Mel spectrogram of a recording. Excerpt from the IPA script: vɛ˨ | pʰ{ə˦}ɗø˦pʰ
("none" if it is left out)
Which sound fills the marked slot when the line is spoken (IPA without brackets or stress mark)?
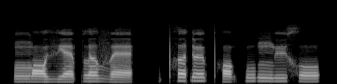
ə˦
